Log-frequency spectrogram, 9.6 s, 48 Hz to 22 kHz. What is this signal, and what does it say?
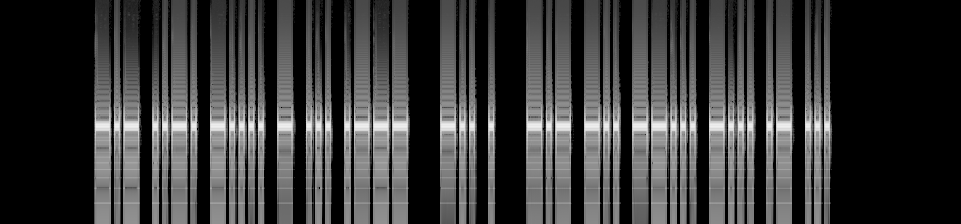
Morse code, heard as a keyed tone, about 25 wpm, 700 Hz. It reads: KF6TSJ DE KD7BAS
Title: USA Callsign DE Callsign - 6 Characters - 25wpm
